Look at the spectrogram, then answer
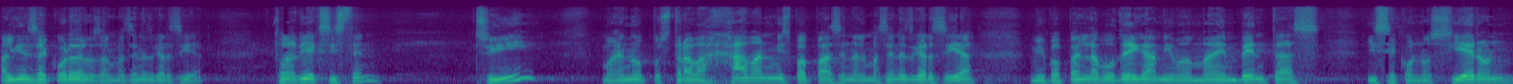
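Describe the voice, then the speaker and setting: Recorded very cleanly against a silent background, a man speaks at medium pitch and a moderate pace with ordinary pitch variation. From Mexico, Monterrey area (Nuevo León). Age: 40s. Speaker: invited speaker. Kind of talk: talk to church audience. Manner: conversational, with hesitations.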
